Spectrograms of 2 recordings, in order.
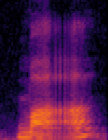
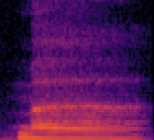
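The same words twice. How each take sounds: First: The pitch dips with one bend. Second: The pitch falls long and steady. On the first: "꺾이는 성조로 발음을 해주시면" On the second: "솔 기준으로 쭉 길게 내릴 겁니다"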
